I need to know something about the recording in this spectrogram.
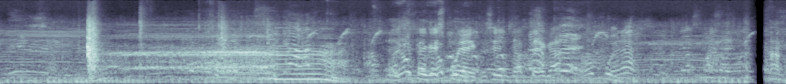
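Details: Bull at a cattle fair gives a long, low, drawn-out moo lasting about three seconds, with people talking loudly all around and crowd chatter continuing after the call ends.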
